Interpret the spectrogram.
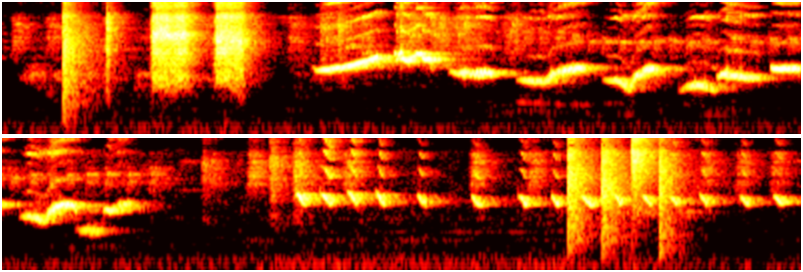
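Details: Varied song of an Indonesian white-rumped shama: two harsh bursts open, followed by a lilting run of short whistled warbles, then a rapid string of identical high clipped notes broken by loud harsh bursts.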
